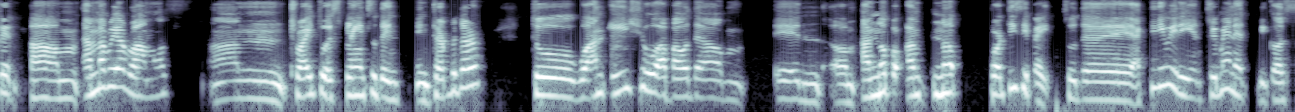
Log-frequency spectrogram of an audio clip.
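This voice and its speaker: A woman's medium-pitched voice with a Spanish accent, lively intonation and a moderate pace, the sound dry and close with no echo. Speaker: workshop participant. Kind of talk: complaint in online meeting. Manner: halting in English.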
